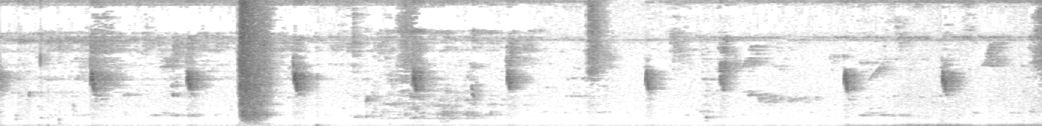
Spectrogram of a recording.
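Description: Faint chirping of small birds, short high chirps one or two a second, over near-quiet room tone. A brief hiss about two and a half seconds in, and a low hum comes up near the end.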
